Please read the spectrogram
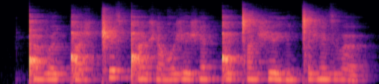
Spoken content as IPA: ǃœ̃vœi̯ǃaʃǁez ǃʼãy̯ʃãʁʷəʒ ɪʃɛ̃ ǃeǀãʒʃejĩ ǀɛʒẽzvœ̃

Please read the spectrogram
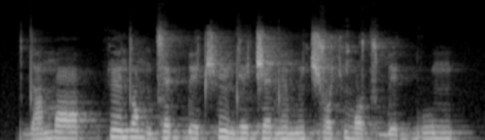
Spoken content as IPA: da˩˥mɒ˦ | kɛ̃˦dɒ˥˩m d͡zɛ˦ɡ ɓe˩˥t͡ʃʰẽ˥˩de˥˩ d͡ʒɛ˥˩dɛ̃˥˩bẽ˦t͡ʃzɔ˩˥t͡ʃ mɔ˩˥t͡s ɓe˩˥ɡɡ͡bu˦m

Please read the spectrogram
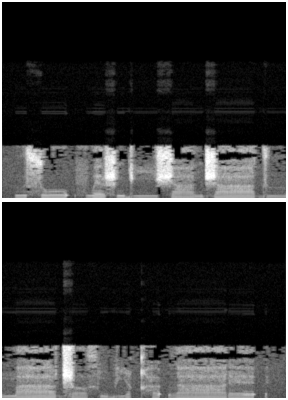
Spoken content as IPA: ɯsoːʔ fwɛʂ ŋɡiːʃaːnd͡ʒaː dɯːmaː ɖ͡ʐʌːxmbi qʰɯʔlaː ɾɛʔ

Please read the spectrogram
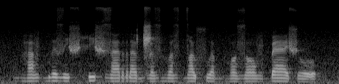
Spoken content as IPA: bʱavbɘz iʃhiʃzara ɖ͡ʐʌzɦozdˤʌsʷa bʱɔzɔv ɓæʃo

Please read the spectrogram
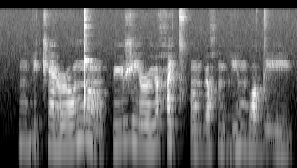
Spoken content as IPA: mbit͡ʃɛ̃ɹoŋ͡ǃõ | yʒi ɹʉħi t͡sʼõbøχmbimbɔ di

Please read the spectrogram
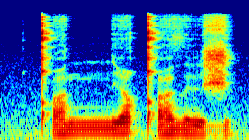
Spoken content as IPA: qʼə nːi qʼɪðɪʒ

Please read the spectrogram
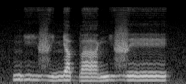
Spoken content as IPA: ŋiː˦vi˨ɲa˦ baː˨ ŋi˦ veː˦

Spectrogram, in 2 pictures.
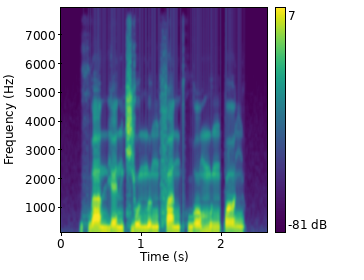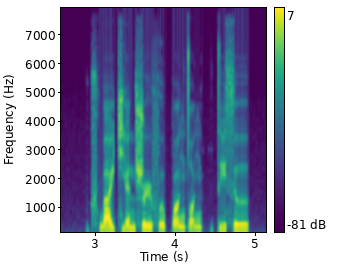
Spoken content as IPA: xwä˥˩n̪jɛ˧˥nt͡ɕjo˧ʊ̯ n̪ɤ˧˥ŋfa˧˥npʰwɔ˧˥ mʊ˥ŋpɑ˥˩ŋ | ʈ͡ʂʰwa˧˥ɪ̯t͡ɕjɛ˨˩nʂɻ̩˥˩fɤ˧˥ pɑ˥˩ŋt̪ɑ˩ŋ | t̪i˥˩sɹ̩˥

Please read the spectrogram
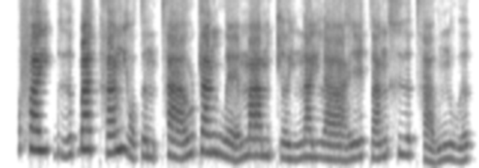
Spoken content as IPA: fa˧j ɓɨ˨˩˦ə̯ɓa˦˥t̚ ha˧˥ŋjɔ˨˩˨t̪ə˨˩m t̪ʰaː˨˩˦wʈa˧ŋ wɛ˨˩˨ ma˧mcə˨˩j na˧jlaː˨˩ɣe˧˥t̪a˧˥ŋ xɨ˧ə̯t̪ʰa˨˩˨w nu˨˩˨ə̯

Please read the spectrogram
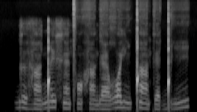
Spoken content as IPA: ɡɘ ɦãŋ͡ǃe xɛ̃tʰɔ̃ hãɡæʁʷa jĩǃãkɛ ɡ͡ǃi

